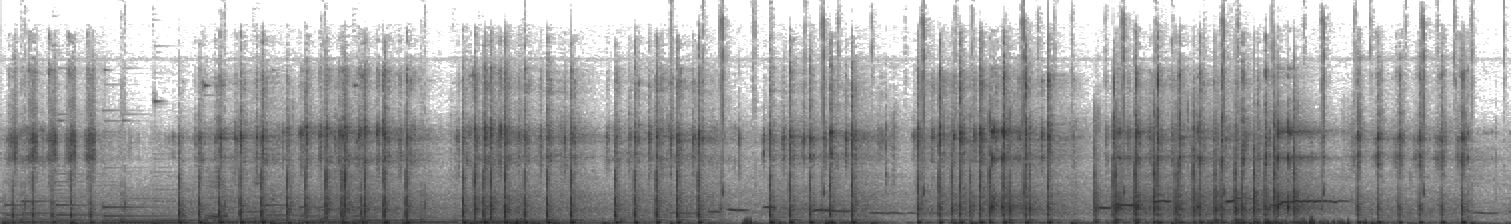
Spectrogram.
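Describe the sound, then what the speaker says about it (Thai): Containers of oyster mushroom spawn grown on sorghum grain are tapped repeatedly to break the grains apart, giving a long run of sharp, close knocks in irregular bursts, with faint background tones throughout. "ถ้าเคาะเสร็จแล้วจะมีเม็ดข้าวฟ่างนะคะ มันจะแตกตัว"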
